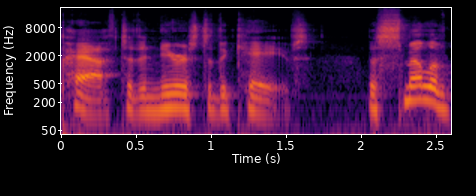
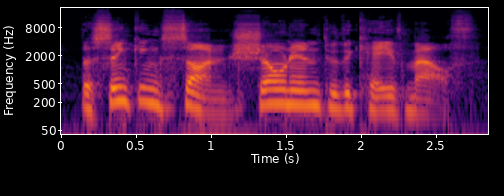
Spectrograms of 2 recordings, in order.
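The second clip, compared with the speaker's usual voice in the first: ordinary delivery, nothing marked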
